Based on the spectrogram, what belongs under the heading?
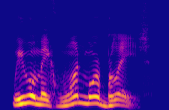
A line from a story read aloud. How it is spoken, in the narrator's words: I said firmly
